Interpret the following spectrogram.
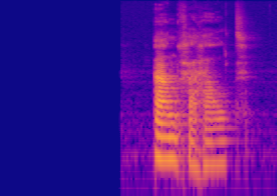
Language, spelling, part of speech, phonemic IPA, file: Dutch, aangehaald, verb / adjective, /ˈaŋɣəˌhalt/, Nl-aangehaald.ogg
- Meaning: past participle of aanhalen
